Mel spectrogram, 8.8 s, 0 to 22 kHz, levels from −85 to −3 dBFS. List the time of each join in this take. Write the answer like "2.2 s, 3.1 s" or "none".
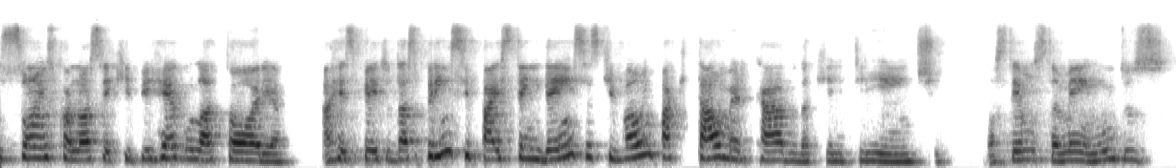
none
